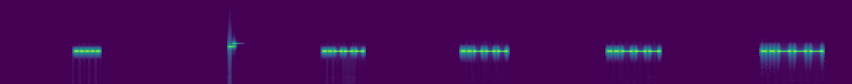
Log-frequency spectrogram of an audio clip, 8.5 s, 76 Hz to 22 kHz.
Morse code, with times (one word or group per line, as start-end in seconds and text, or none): 0.8-1.0 5
3.2-8.2 2222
